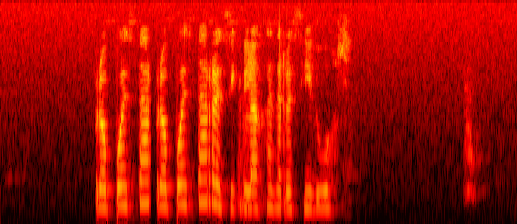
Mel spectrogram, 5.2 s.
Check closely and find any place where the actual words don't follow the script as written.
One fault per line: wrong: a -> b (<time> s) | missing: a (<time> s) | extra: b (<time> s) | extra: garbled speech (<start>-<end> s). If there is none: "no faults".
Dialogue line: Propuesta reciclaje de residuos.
extra: propuesta (1.5 s)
